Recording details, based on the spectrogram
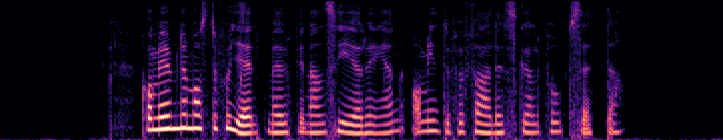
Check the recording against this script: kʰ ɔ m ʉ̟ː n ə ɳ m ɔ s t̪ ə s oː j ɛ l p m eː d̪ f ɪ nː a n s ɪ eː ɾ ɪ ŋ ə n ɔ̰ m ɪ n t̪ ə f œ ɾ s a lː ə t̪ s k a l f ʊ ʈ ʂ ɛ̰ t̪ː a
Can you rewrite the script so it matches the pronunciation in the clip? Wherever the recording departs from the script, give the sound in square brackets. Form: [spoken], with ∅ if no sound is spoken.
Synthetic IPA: kʰ ɔ m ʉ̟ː n ə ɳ m ɔ s t̪ ə [f] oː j ɛ l p m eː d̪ f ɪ [n] a n s ɪ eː ɾ ɪ ŋ ə n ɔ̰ m ɪ n t̪ ə f œ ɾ [f] a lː ə t̪ s k a l f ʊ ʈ ʂ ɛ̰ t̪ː a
